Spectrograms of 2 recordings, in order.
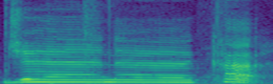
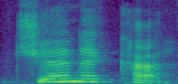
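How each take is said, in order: First: Jenica stretched slowly over three beats; slow, even Jenica for counting; syllable by syllable. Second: Said in the usual way. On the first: Shown as a demonstration. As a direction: draw out each syllable of Jenica. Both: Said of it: "Count the syllables".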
